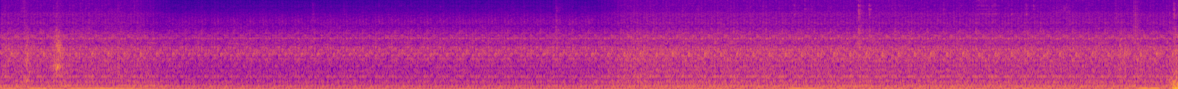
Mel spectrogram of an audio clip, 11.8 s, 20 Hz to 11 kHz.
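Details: Perkins P4 diesel in a Lansing Bagnall Model A tug, cold start with heat applied and a Land Rover hooked up for extra starter juice: slow, labored cranking about four turns a second, never catches; cranking too slow to start.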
